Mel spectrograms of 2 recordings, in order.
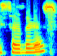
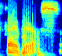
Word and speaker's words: Cerberus: Okay, then it is spelled as Cerberus. Okay, Cerberus, we take it as Kerberos.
